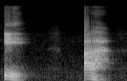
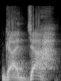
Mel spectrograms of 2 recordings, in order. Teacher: huruf H itu sekali lagi aqsal halqi. Dia di tenggorokan terjauh.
